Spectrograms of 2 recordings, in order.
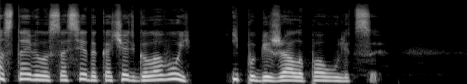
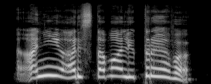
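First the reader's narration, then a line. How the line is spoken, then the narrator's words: Shrieked. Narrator (Russian): Джульетта взвизгнула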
